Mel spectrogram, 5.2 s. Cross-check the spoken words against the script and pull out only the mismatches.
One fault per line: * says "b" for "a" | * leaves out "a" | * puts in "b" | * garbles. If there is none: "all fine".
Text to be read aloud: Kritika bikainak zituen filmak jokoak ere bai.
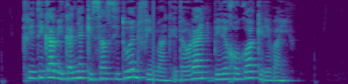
* puts in "izan"
* puts in "eta orain bideo"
